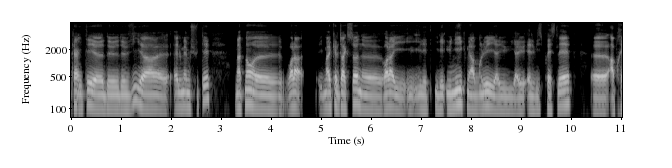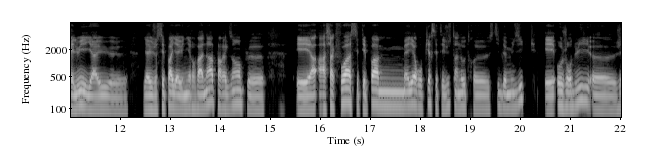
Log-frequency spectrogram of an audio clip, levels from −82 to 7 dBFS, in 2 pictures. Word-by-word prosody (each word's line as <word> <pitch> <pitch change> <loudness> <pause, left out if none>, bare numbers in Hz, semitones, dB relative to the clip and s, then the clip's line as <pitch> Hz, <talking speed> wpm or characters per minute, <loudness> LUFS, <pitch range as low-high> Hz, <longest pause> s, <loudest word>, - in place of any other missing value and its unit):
qualité, 120 +1 0
heu, 100 -1 +3
de 100 0 -1
de 100 +1 -2
vie 130 +9 -1
a 105 -2 +2
elle-même 110 0 -2
chuté? 155 +11 -4 0.5
Maintenant, 125 +4 +2
heu, 95 -2 +1
voilà, - - +2 0.3
Michael 105 +2 -1
Jackson, 115 +4 +3
heu, 95 -2 -1
voilà, 105 0 +4
i - - -3
i 95 0 -7
il 100 - -3
est 95 -1 -6
il 100 -2 -4
est 100 - -1
unique, 120 +5 +1
mais 105 - -2
avant 95 +1 -1
lui 115 +3 +1
il - - -1
y 100 - 0
a 90 - -2
eu 90 0 -5
il - - -7
y 90 - -4
a - - -1
eu 90 - -3
Elvis 95 -1 -5
Presley, 115 +7 +1 0.4
heu. - - +4
Après 100 - 0
lui 115 +4 +2
il 105 - 0
y 100 - +2
a 95 -1 +2
eu, 100 0 -1
heu, 90 0 -7 0.3
il - - -4
y - - +2
a - - +4
eu - - 0
je 95 - -3
sais 110 +4 -4
pas, 115 0 +4
il - - 0
y - - +6
a - - +3
eu 95 - 0
Nirvana 105 +6 +2
par 115 -7 -1
exemple, 125 +3 -2
heu. 95 0 -2 0.6
Et 95 +1 +4
à 100 - +5
à 105 0 +1
chaque 115 +2 0
fois 140 0 +7
c'était 110 -5 -5
pas 130 +6 +5
meilleur 115 0 +1
ou 110 - -1
pire. 140 - -3
C'était 105 -4 -7
juste 120 +2 -9
un 105 -1 -2
autre, 110 -2 -4
heu, 100 -1 -2
style 110 +3 -12
de 105 - 0
musique. 115 +11 -4 0.4
Et 95 +1 +2
aujourd'hui, 120 +6 -1
heu, 95 -1 -1
j'ai 105 +4 -7
105 Hz, 220 wpm, -23 LUFS, 95-115 Hz, 0.6 s, fois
